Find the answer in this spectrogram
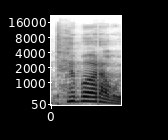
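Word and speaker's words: תבה: 여러분, 이 갈대 상자라는 단어가 히브리어로 테바라고 읽거든요.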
